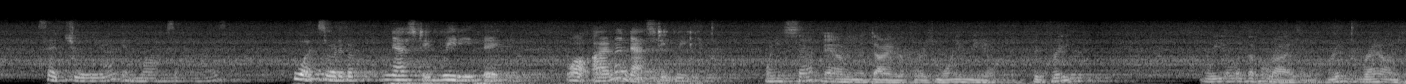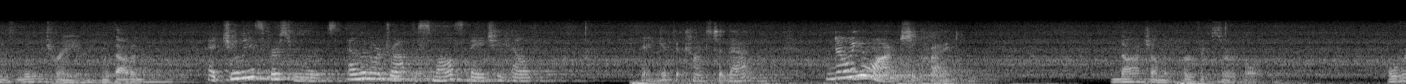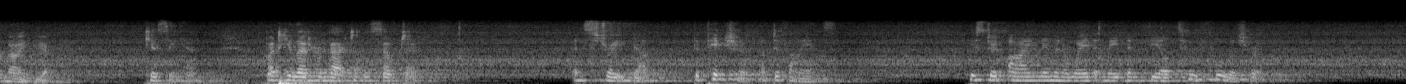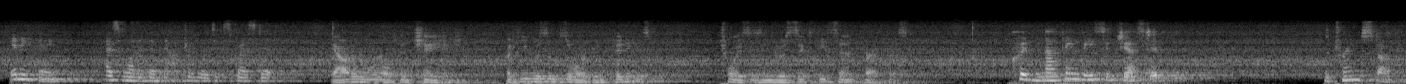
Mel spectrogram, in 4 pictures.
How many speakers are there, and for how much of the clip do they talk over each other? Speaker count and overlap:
3, no overlap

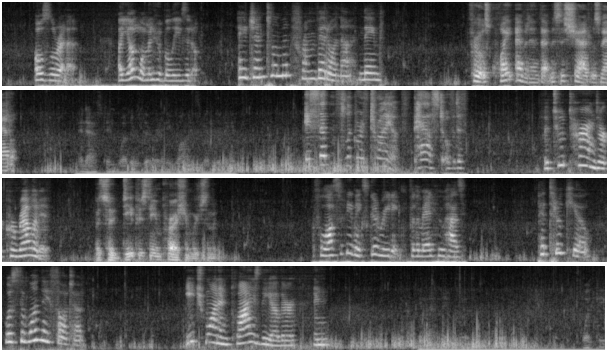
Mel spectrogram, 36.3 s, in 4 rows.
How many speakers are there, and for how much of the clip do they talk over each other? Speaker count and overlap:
7, no overlap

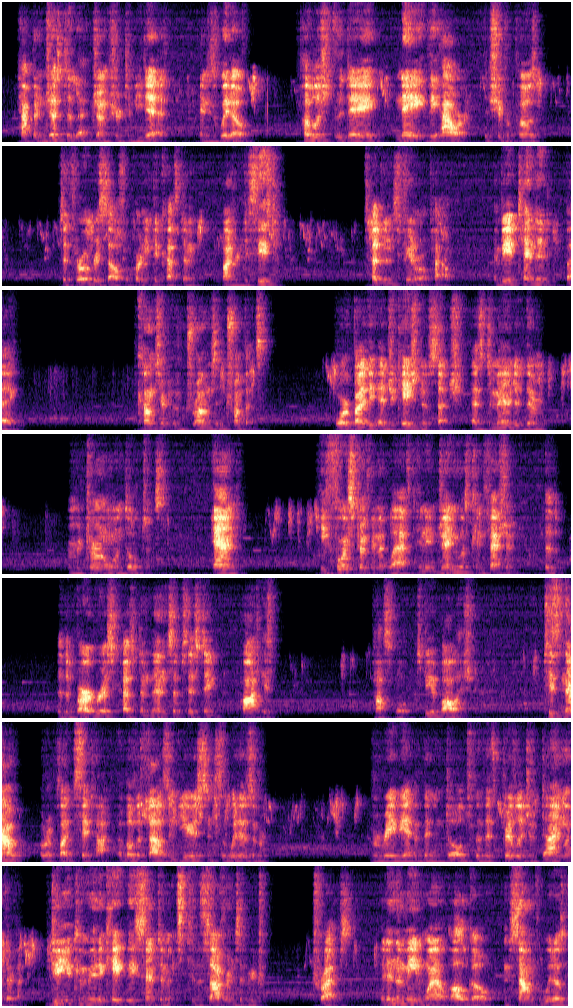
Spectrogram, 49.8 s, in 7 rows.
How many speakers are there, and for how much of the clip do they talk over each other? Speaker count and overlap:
1, no overlap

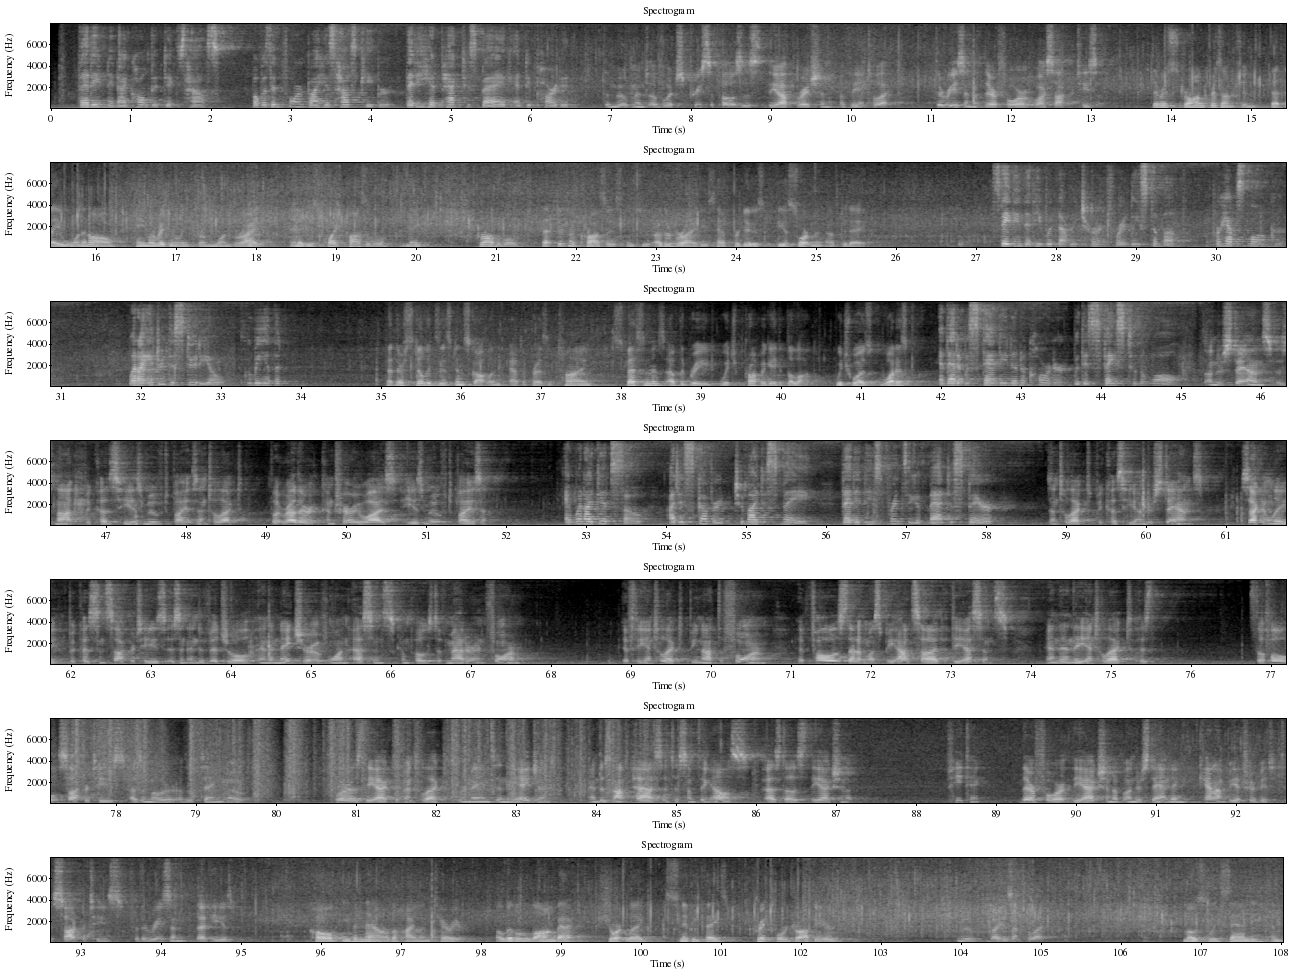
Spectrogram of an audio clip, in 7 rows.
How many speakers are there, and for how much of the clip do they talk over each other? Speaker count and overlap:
3, no overlap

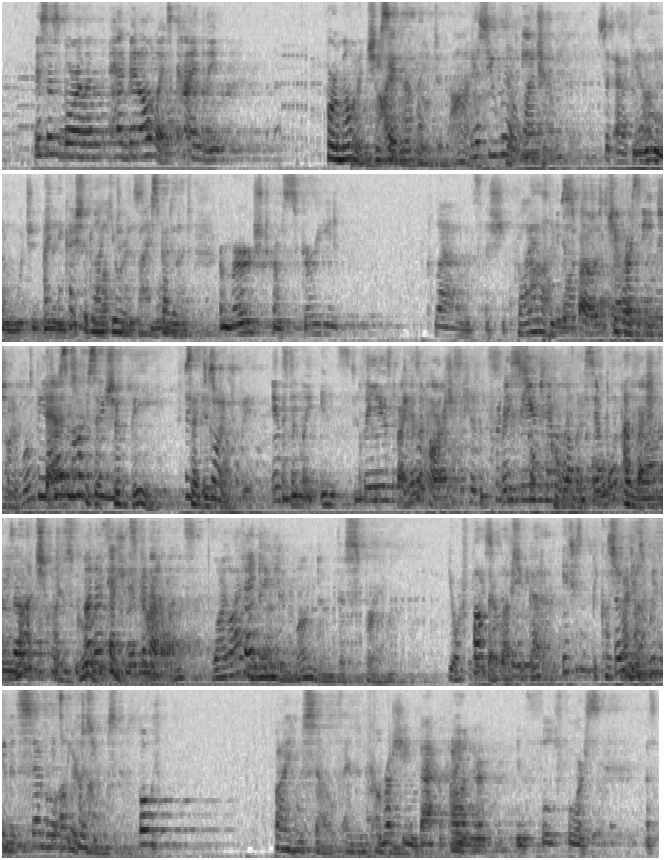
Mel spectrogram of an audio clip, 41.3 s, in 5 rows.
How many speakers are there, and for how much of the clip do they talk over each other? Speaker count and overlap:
5, about 53%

